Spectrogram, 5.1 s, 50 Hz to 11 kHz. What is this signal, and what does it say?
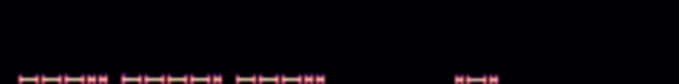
Morse code, heard as a keyed tone, about 28 wpm, 700 Hz. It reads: 898 R
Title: Worked All Europe DX Contest - QTC Exchange - 28wpm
